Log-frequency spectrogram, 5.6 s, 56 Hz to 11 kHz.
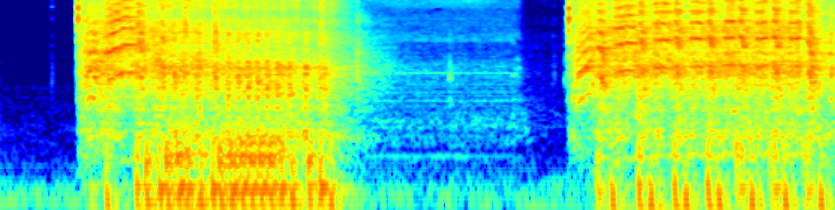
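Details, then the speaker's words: Husqvarna FE 501s after installing Taco Moto fuel pump assembly and IMS 4.5gal dry-break tank: two bursts of fast rhythmic cranking, about three to four beats a second, never catches; no leaks, no spark suspected, cause unconfirmed; crank no start. "H what is that what is that noise I don't see any leaks why am I not getting spark what's going on"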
